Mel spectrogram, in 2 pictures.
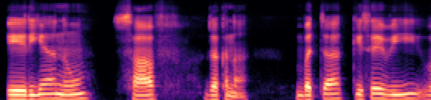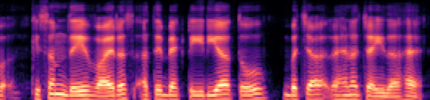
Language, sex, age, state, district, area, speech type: Punjabi, male, 18-30, Punjab, Jalandhar, urban, spontaneous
